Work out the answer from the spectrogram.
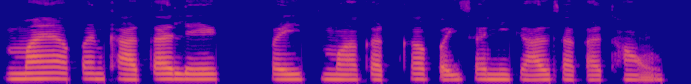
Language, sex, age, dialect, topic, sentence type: Chhattisgarhi, female, 18-24, Central, banking, question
